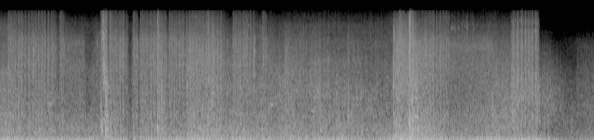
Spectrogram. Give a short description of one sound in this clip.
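A propeller plane's engine roars steadily.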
